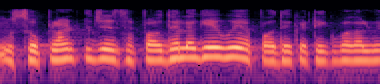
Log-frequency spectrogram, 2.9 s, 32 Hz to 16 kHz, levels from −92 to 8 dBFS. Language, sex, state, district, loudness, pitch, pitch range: Hindi, female, Haryana, Charkhi Dadri, -14 LUFS, 195 Hz, 185-215 Hz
